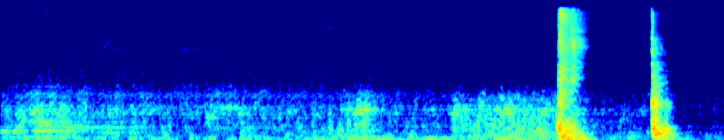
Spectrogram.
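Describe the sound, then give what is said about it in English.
A door is shut with two loud, sharp thuds in quick succession near the end, following several seconds of quiet, low background rumble with no talking; the door is closed to keep out construction noise from a hotel undergoing construction in Irvine. “can I check out and go close the door real quick?”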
